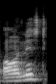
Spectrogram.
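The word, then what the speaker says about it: honest: एन किस लिए, क्योंकि ऑनेस्ट पढ़ेंगे, और ऑनेस्ट के पहले अगर आर्टिकल लगाना है तो एन का यूज करेंगे, कि इसलिए क्योंकि ऑनेस्ट आता है तो अ से उच्चारण होता है, और अ एक स्वर ध्वनि है।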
